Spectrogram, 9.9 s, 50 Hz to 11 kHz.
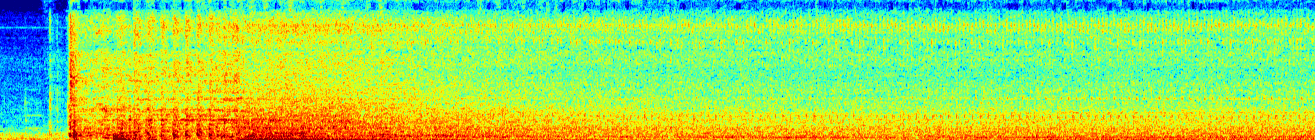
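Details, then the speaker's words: Audi B8.5 S4 3.0T supercharged V6, 6-speed manual, stock intake before CTS Turbo intake install: cranks, catches, flares and settles into an even, steady idle with no knocks; healthy. "So let me start it up and show you guys what stock sounds like."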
